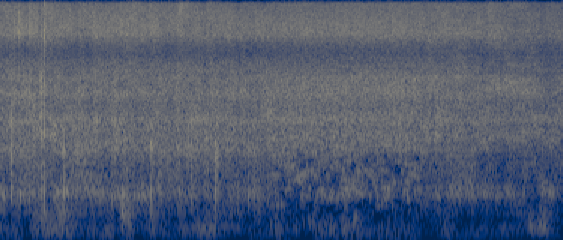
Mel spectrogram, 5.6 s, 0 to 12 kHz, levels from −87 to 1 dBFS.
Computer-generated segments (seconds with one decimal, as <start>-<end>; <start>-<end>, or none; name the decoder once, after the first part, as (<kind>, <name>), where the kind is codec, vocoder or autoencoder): 0.0-2.7 (codec, SNAC); 4.2-5.6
